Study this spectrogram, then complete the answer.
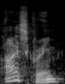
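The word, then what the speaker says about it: ISS-CREAM: series 12 will be the ISS creme pronounced ice-cream cosmic ray detector ice-cream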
